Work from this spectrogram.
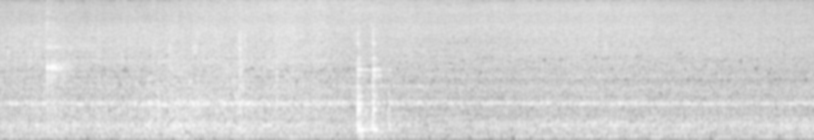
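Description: Chopped green chilies and ginger frying in a pan while being stirred, a steady close sizzle broken by a few faint clinks of a spoon against the metal.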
